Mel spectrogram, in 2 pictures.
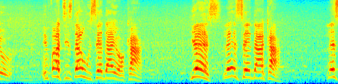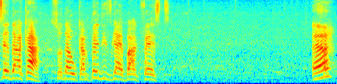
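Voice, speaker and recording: A man's voice: very high-pitched, full character voice. A man playing an anxious debtor pleading with his friend in a film drama, with a Nigerian accent and urgent repetition. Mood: exasperated. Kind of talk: film drama phone monologue. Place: outdoors by a parked car at a roadside.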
